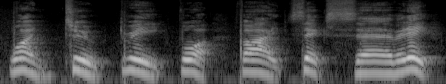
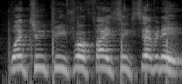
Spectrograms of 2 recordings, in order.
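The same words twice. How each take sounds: First: The count is somewhat faster than before. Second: The count is as fast as possible.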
